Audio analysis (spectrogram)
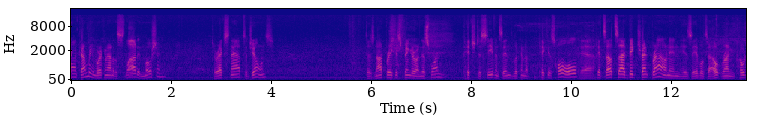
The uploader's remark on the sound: Live Show. We were live for Day 3 of Patriots Training Camp.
